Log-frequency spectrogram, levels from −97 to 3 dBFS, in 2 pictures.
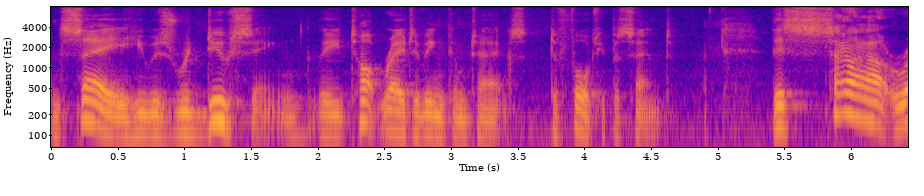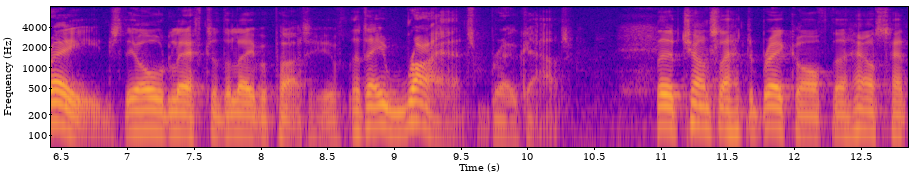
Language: English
